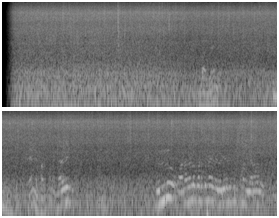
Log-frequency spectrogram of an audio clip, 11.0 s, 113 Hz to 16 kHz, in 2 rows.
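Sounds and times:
heavy rain and hail: 0.1s - 11.0s.

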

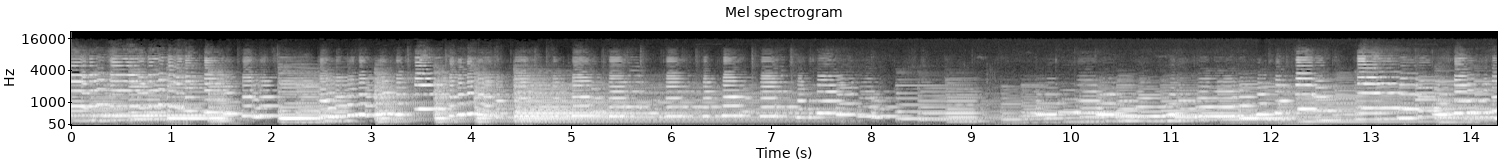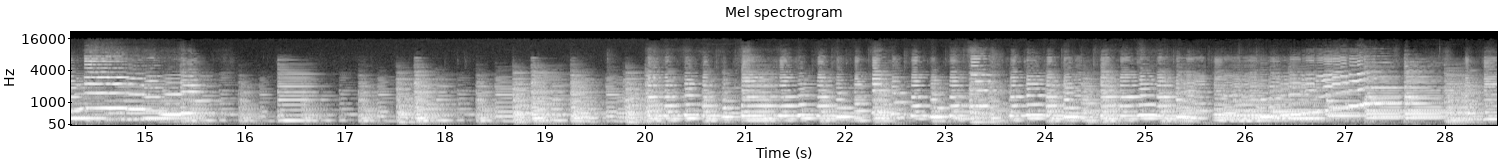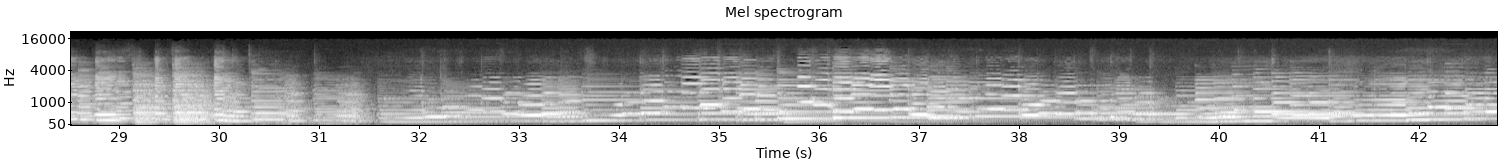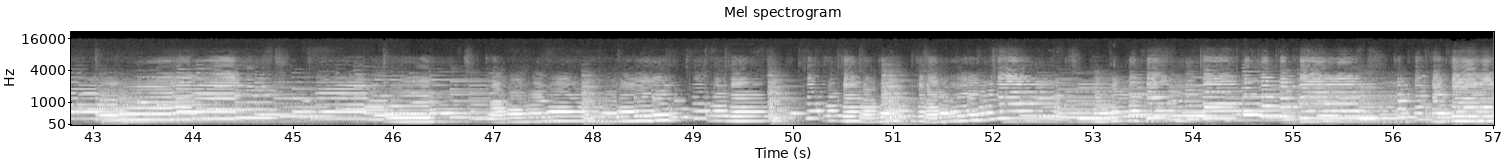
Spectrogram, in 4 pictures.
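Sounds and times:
alto saxophone: 0.0s - 57.0s
grand piano: 0.0s - 57.0s.

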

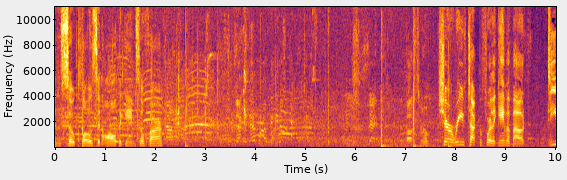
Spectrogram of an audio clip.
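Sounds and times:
arena murmur with faint voices: 0.0s - 10.0s.

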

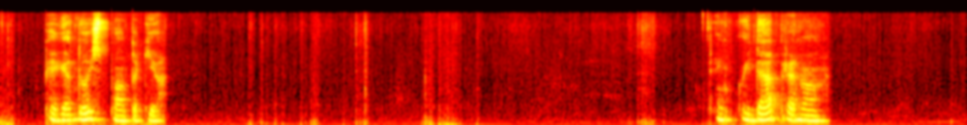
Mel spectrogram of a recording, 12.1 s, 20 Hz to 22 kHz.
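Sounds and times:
ribbon and needle rustling: 2.9s - 9.0s.

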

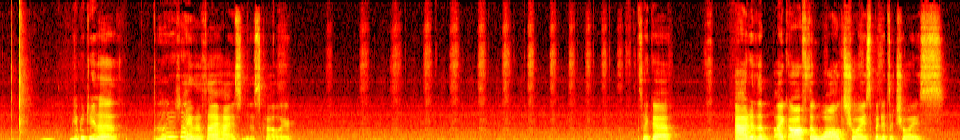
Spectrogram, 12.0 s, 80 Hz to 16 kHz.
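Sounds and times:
marker rubbing on paper: 4.1s - 8.0s.

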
